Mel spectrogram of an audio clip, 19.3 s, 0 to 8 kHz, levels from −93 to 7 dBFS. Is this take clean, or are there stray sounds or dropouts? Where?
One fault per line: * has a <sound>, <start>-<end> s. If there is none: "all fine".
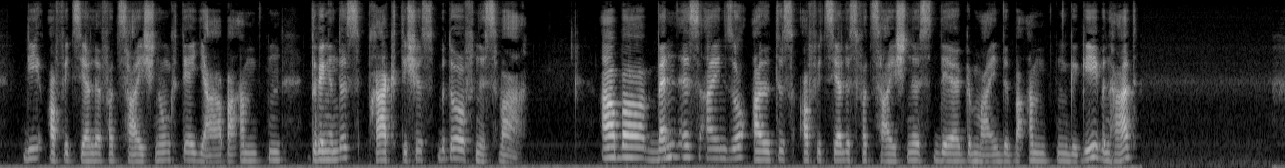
all fine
